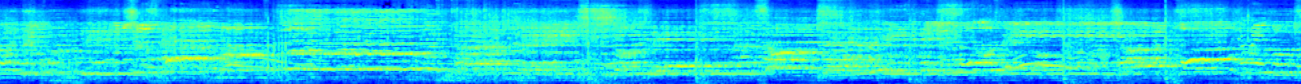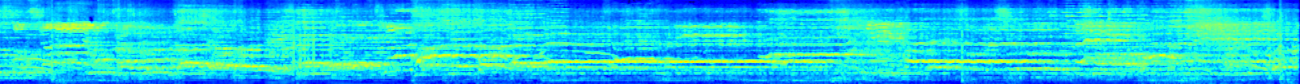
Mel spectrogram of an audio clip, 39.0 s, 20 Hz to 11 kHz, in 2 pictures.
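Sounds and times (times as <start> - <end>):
choir singing with music: 0.0 - 39.0
fireworks popping: 4.0 - 4.8, 8.7 - 9.4, 23.8 - 25.3.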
